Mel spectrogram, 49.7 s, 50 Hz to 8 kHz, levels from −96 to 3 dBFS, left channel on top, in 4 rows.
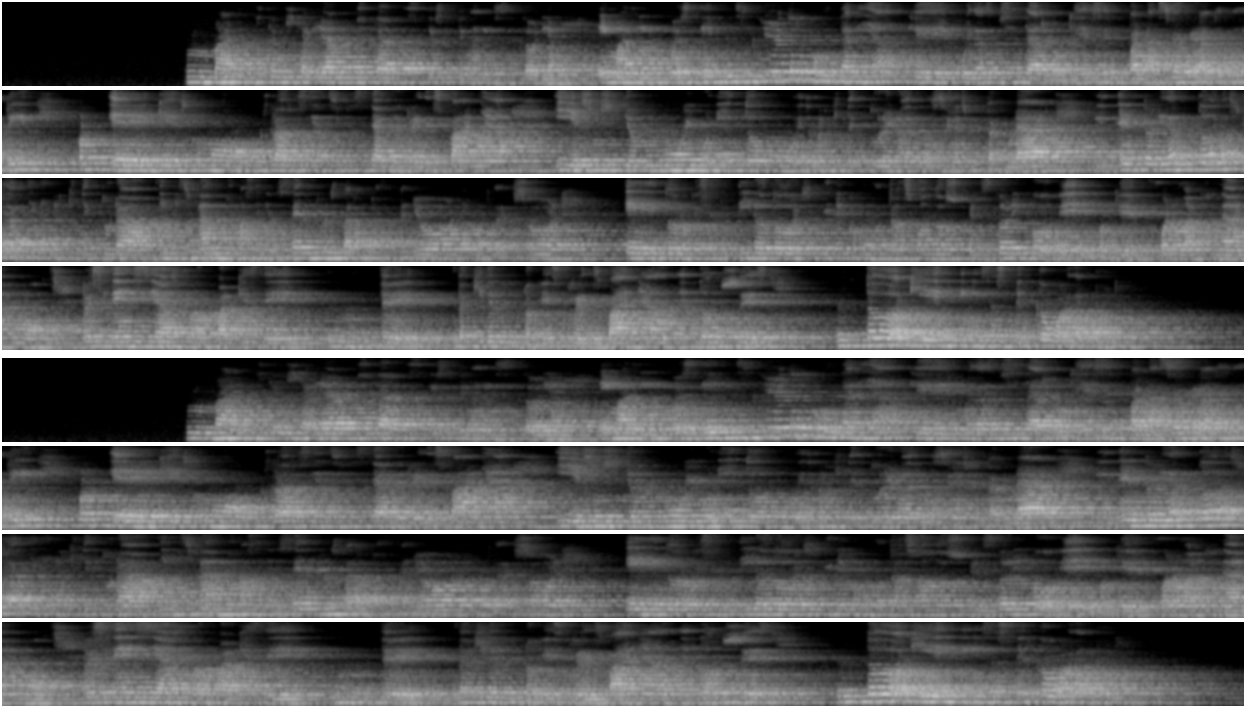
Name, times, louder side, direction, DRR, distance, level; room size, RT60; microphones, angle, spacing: voice 1, 1.8-3.9 4.3-4.9 5.2-5.6 5.9-12.9 13.2-30.5 31.1-40.2 40.5-41.5 41.8-45.1 45.6-48.4, equal, 90° left, -4 dB, 0.7 m, -29 dB
2.9 x 2.6 x 3.6 m, 2.7 s
head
